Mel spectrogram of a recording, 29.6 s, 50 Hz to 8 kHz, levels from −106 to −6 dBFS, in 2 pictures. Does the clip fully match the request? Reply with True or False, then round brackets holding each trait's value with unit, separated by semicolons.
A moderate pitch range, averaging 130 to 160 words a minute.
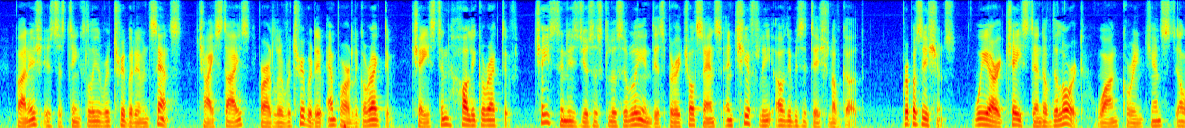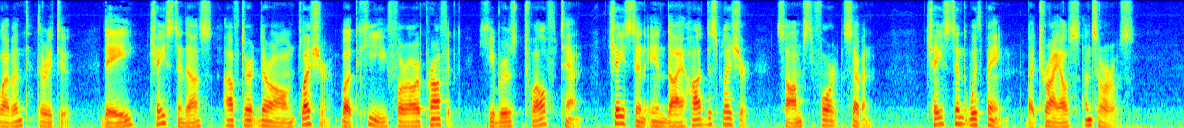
True (4.8 semitones; 145 wpm)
